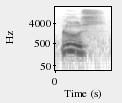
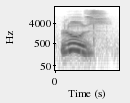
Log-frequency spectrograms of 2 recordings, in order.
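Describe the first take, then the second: Both takes have the same delivery.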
